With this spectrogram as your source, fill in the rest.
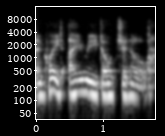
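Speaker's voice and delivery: cringy, fake, put-on Irish accent. Mocking cringy Irish accents in films, doing Kristen Wiig's cringy Irish accent. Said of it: "So many cringy Irish accents out there".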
